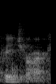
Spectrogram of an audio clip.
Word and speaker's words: Petrarch: a guy named francesco petrarch um and sometimes pronounced pre-shark um and he wrote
